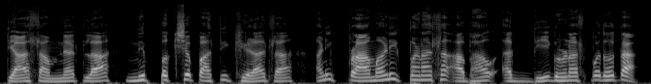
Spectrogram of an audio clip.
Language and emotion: Marathi, disgusted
